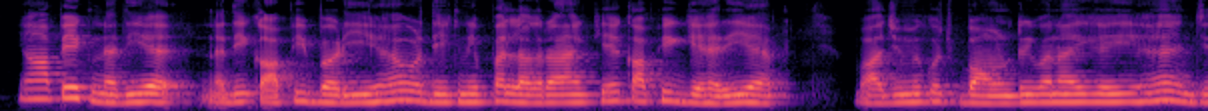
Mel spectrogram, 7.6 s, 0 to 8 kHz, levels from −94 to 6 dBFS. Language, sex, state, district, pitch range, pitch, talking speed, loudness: Hindi, female, Chhattisgarh, Kabirdham, 165-185 Hz, 170 Hz, 215 wpm, -28 LUFS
